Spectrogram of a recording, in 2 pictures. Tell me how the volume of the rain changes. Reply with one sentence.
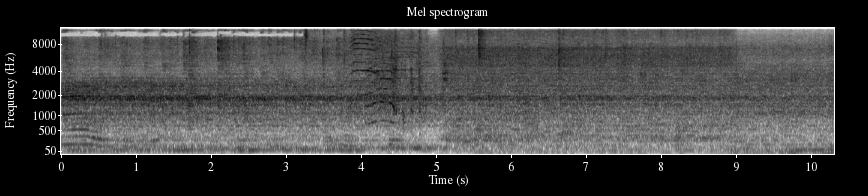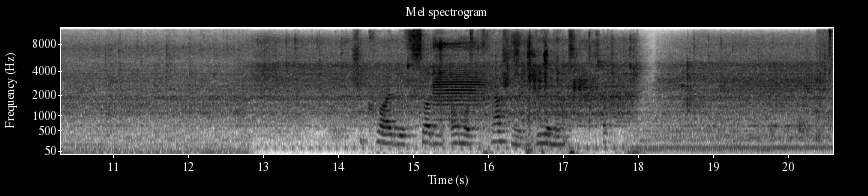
The loudness of the rain stays about the same.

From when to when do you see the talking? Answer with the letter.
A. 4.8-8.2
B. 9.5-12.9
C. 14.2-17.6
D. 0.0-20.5
C.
